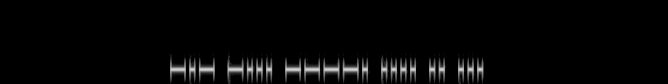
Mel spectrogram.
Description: Morse code, heard as a keyed tone, about 25 wpm, 700 Hz. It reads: KB9HIS
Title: USA Call Signs - 6 Characters - Repeated 2x - 25wpm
